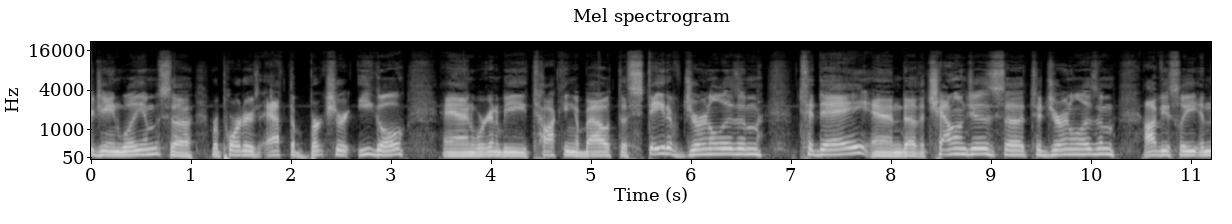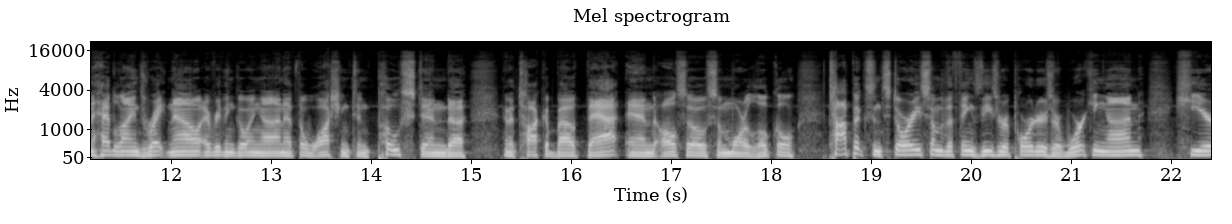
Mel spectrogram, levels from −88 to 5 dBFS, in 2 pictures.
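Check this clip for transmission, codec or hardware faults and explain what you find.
One fault stands out. At 15.81 s there is a single sharp click, heard as a thin vertical line across the spectrum. This is likely dropped samples: a handful of samples, well under a millisecond, went missing. The waveform jumps abruptly, but no sound is lost.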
